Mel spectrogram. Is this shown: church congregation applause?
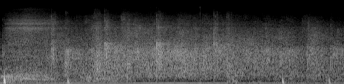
yes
